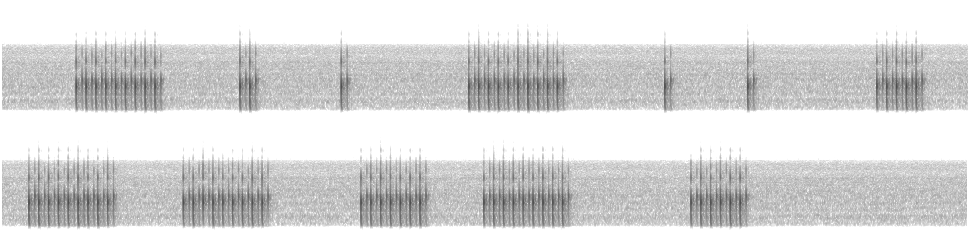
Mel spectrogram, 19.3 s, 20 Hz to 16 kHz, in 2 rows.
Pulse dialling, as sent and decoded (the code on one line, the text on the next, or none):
9 / 2 / 1 / 10 / 1 / 1 / 5 / 9 / 9 / 7 / 9 / 6
9 2 1 0 1 1 5 9 9 7 9 6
